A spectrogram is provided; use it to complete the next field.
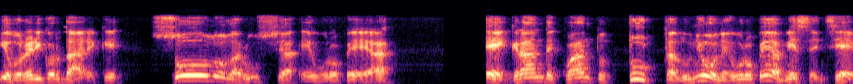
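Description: Against a quiet background, a man speaks very slowly in a fairly high voice with very wide pitch swings. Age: 60s. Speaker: political commentator; remote guest. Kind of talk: talk show discussion. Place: home room. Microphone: video call.

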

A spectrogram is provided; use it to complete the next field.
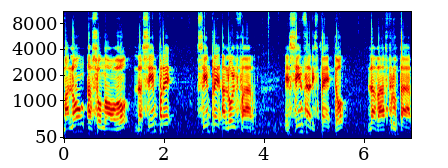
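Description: The intonation is lively. A man delivers it all at a very slow pace. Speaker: activist poet. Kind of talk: poetry reading. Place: open country.

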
